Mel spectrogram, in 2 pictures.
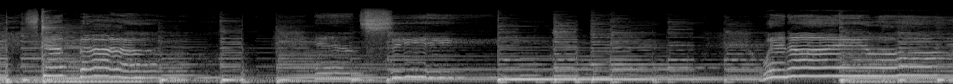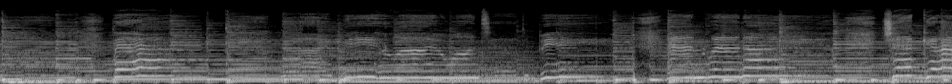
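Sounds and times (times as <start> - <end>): woman singing: 0.0 - 5.2, 7.5 - 19.0
strummed acoustic guitar: 0.0 - 19.0.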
